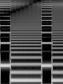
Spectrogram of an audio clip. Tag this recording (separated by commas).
Alarm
